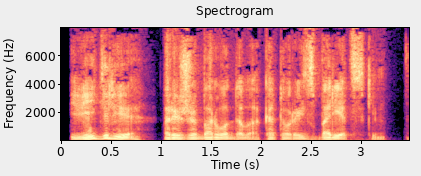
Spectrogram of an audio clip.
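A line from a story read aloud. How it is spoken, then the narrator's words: Whisper. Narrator (Russian): прокурор Лапо шепнул Прутову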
